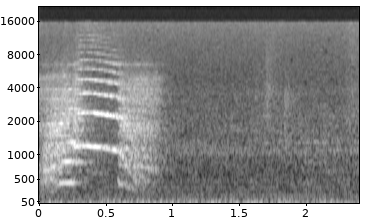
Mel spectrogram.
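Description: A single short animal call lasting under a second near the start, its pitch falling slightly.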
